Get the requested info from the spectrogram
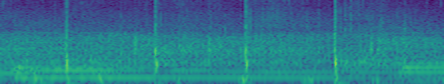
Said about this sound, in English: Let's give God a hand clap of praise once again.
